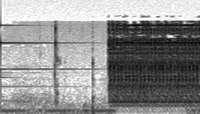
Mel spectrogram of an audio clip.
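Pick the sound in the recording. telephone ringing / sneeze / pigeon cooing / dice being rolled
telephone ringing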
